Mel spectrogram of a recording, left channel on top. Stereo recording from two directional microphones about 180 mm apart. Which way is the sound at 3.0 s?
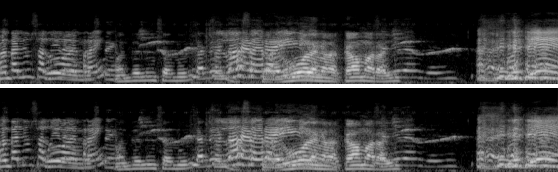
50° left (ahead or behind).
